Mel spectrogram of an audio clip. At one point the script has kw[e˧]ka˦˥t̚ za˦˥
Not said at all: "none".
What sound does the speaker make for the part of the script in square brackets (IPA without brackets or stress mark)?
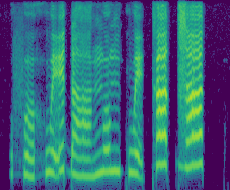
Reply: ḛ˧˨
